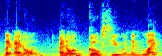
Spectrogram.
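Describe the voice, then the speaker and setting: A woman's voice: mid-range voice, lively intonation, normal speed, fairly bright tone, slight background noise, rough recording. Candid young woman chatting, swears freely. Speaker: mukbang video host. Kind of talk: casual real-talk chat over a meal.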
